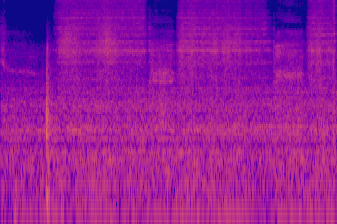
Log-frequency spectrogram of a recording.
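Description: A girl blows air through a straw in long breathy puffs.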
